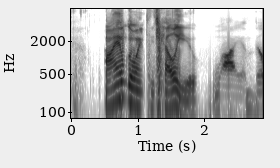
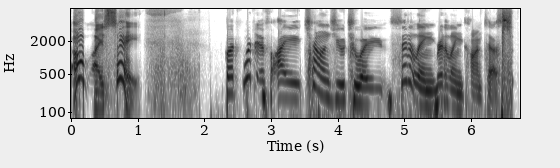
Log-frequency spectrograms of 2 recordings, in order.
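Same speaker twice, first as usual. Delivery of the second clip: mock posh Bilbo; 6 semitones higher than usual. Bilbo challenges Gollum to riddles, high and prim. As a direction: propose it like a prim gentleman.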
